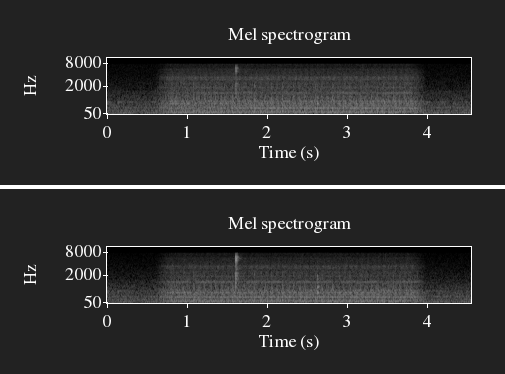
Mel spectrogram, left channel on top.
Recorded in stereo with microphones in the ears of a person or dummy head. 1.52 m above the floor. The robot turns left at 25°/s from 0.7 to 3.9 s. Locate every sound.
1.6 s a clink: 35° right (ahead or behind); by 2.7 s 60° right (ahead or behind)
